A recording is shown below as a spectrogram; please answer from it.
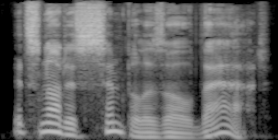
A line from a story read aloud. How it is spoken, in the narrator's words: Olivia said sadly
